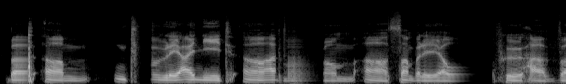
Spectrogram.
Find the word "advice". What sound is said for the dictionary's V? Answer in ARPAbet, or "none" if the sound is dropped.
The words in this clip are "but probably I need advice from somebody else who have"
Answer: none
